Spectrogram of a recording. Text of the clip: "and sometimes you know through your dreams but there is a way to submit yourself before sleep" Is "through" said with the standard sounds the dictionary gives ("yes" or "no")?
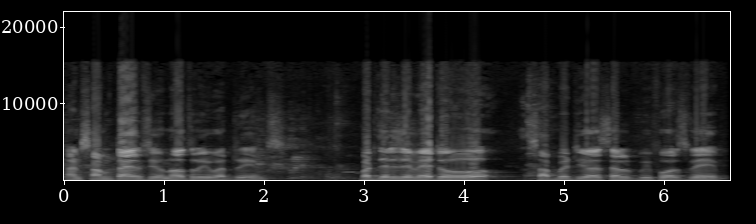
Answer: no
